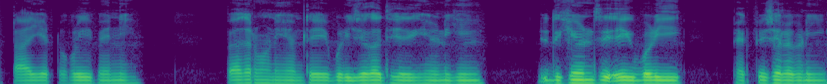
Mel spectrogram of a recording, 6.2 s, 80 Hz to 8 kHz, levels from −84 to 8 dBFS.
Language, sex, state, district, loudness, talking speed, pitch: Hindi, male, Uttarakhand, Tehri Garhwal, -18 LUFS, 205 wpm, 110 Hz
